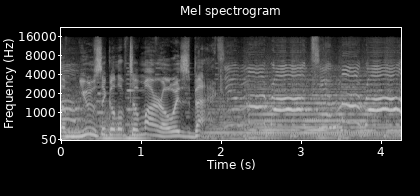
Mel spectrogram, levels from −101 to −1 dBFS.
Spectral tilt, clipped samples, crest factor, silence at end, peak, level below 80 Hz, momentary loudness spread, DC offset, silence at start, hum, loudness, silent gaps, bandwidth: -4 dB/octave; under 0.1%; 16 dB; 0 s; -14 dBFS; -46 dBFS; 7 LU; under 0.1%; 0 s; none; -29 LUFS; none; 15.5 kHz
